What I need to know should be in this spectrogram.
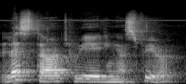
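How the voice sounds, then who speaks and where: Italian guy doing a software tutorial, slow and halting, lots of uh's, echoey room. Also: medium pitch, over loud music. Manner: halting non-native English with many fillers. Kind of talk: screen-recorded software tutorial. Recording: roomy echoey home room.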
